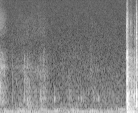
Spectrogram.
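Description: One sharp plastic click near the end as the brew spout of a Motif Essential drip coffee maker is unclipped and lifted off the brewer. Faint room tone before it.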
